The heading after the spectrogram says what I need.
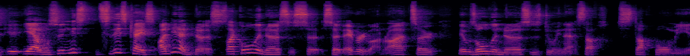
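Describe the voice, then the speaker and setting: A man's voice: mid-range voice, vocal fry, a bit bright. A young man streaming live, telling a long personal story in a rambling, casual way, swearing and restarting his sentences.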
